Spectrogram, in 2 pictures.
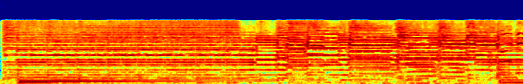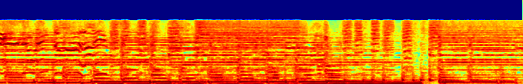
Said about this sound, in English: is a full-throttle R&B workout complete with horns, an effortless salute to soul labels like Motown and Stax.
